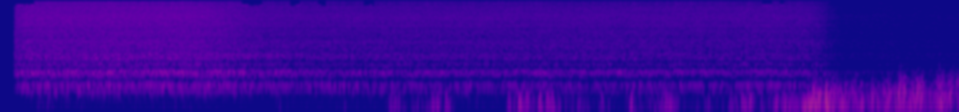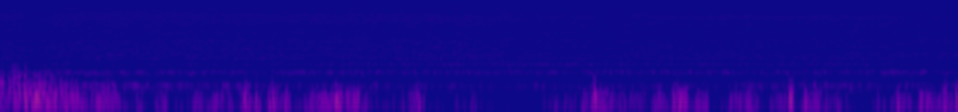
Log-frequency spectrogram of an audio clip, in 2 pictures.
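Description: A steady, droning hum of honey bee wings, layered in low harmonic tones, then rumbling handling noise.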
